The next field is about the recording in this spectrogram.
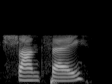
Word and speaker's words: Shawnta: Shantae. – Shantae? – Shantae. – How do you spell that? – S-H-A-W-N-T-A. – W-N-T-A? – Mm-hmm.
